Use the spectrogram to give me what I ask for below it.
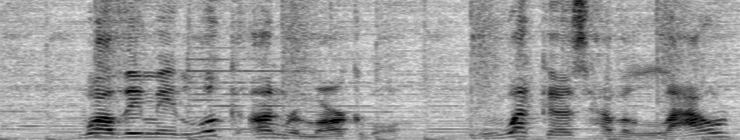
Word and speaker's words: weka: fur cakes number three weka it sounds like weaker if you pronounce it wrong but trust me this bird is far from weak the weka is another bird of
